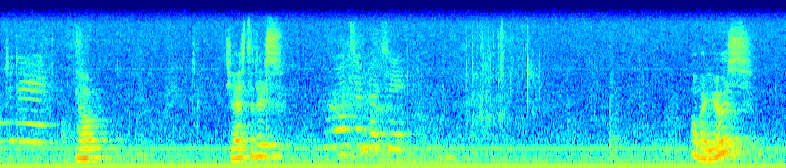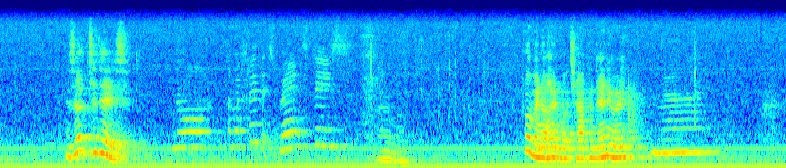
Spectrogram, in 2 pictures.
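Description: A young man speaks with expression.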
